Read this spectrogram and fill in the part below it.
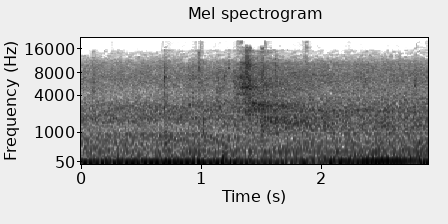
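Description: A car drives along at a steady pace, its low engine and road rumble filling the cabin as a continuous, fairly loud drone without talking.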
